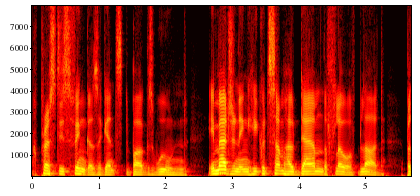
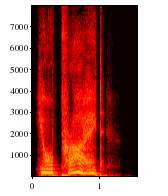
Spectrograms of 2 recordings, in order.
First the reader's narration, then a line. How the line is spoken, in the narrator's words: the boy whispered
